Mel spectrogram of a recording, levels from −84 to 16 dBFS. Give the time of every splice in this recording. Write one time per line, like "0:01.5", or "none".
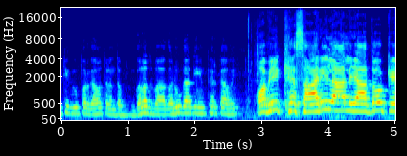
0:02.7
